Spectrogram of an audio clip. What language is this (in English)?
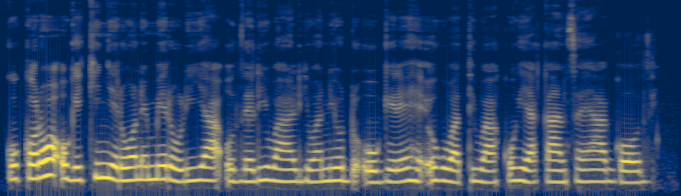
Kikuyu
